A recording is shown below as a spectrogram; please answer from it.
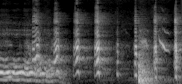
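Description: Hearty laughter in quick, breathy bursts, several a second, after a drawn-out vocal 'oh' that fades in the first half-second.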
